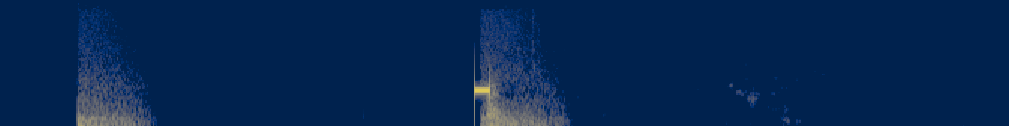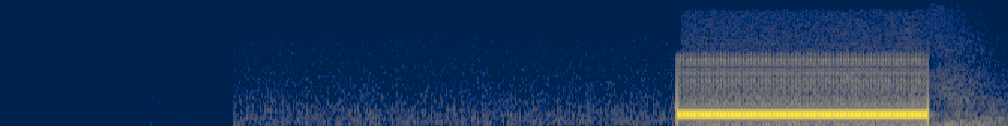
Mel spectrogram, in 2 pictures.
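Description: A telephone call is placed during a Public Service Commission hearing: two sharp clicks, a long quiet gap, then a steady, loud, pure tone lasting about two seconds.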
